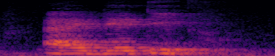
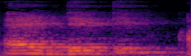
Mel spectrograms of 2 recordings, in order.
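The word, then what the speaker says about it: additive: तो आइए तीसरा जो प्रॉपर्टी है वो क्या कहता है, इसको जिसको हम लोग बोलते हैं आइडेटिव आइडेटिव आइडेटिव आइडेंटिटी बोलते हैं। आइडेटिव आइडेंटिटी, इसका प्रोनाउंसिएशन क्या होगा? एडेटिव identity.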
